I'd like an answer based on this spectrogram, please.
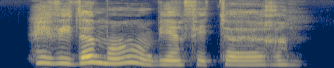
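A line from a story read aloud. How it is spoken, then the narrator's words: Old man sighing. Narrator (French): soupira le grand-père Arkhip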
